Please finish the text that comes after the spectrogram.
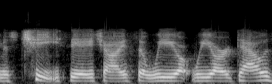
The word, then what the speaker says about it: Chi: My brother's name is Tao, T-A-O, pronounced Tao, and my sister's name is Chi, C-H-I, so we are Tao, Zen, and Chi.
